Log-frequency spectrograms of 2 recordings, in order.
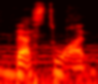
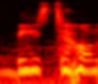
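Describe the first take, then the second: First: The name sounds like two clear words, Best One. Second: The name sounds like one blended word, Beastone. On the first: The speaker calls it right. "actually I realized that it's Best One" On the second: The speaker calls it wrong. "I was pronouncing it like Beastone last time"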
